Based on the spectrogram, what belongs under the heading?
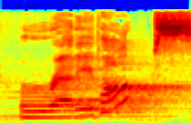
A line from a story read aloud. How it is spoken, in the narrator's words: hollered Taylor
